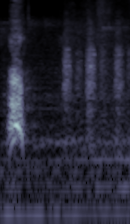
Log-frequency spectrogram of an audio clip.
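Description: A dog in the Blair Witch game gives one sharp close bark, then a few softer whimpering, panting sounds, with no voices.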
